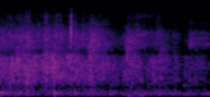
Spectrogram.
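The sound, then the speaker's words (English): An audience claps together in a steady, dense wash of applause that holds an even level for a couple of seconds, with no voices rising above it. “I want to put our hands together for these guys today.”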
